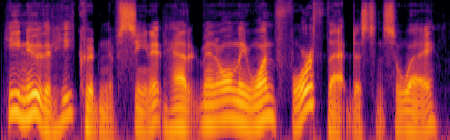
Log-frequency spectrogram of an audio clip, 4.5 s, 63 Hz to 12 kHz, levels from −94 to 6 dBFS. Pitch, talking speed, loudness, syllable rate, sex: 120 Hz, 225 wpm, -18 LUFS, 5.1 syllables/s, male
